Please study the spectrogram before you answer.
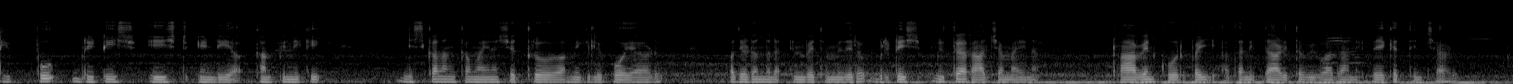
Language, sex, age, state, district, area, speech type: Telugu, male, 18-30, Telangana, Medchal, urban, read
